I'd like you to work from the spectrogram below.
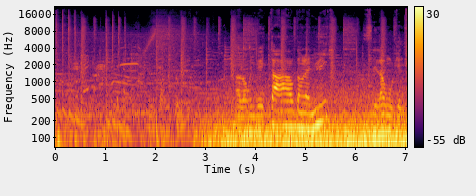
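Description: A freshly repaired car's engine starts up at night in Madagascar. Its low rumble swells and holds steady in the second half, with voices and bird calls over it.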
